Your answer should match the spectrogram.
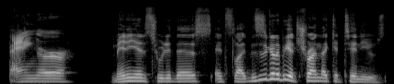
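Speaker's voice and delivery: ordinary talk, nothing marked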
